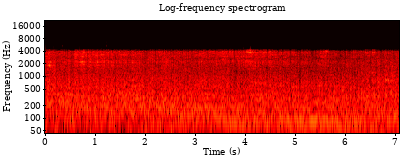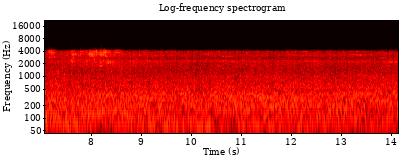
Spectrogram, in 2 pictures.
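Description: Train rolling past at a steady level: continuous rumble and roar of wheels on rail, with a few faint high squeals about halfway through.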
